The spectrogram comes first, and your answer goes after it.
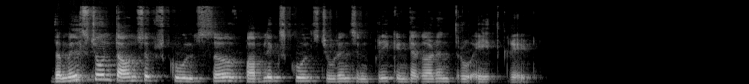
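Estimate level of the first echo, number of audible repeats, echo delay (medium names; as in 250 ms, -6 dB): -17.0 dB, 3, 63 ms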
